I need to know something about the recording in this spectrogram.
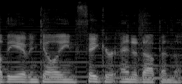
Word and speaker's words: Evangelion: Not to mention, if Williams was such a big fan, why did he mispronounce Evangelion so badly? Neon Genesis Evangelion.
